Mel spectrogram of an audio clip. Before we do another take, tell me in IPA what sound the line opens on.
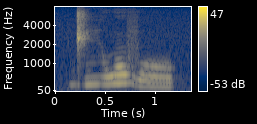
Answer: d͡ʒ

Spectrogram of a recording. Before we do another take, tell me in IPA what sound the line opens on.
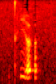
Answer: t̪ʰ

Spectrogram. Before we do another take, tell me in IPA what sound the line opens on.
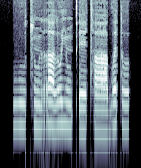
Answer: β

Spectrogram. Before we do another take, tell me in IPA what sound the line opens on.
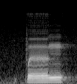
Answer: p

